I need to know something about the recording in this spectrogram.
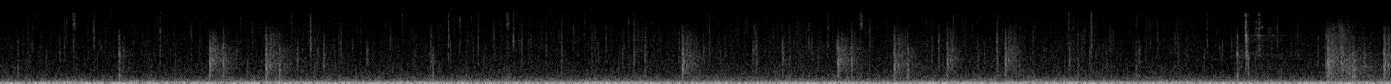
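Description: Soft clicks sound as menu items are selected.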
